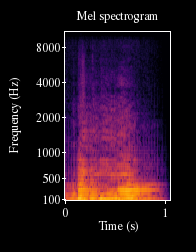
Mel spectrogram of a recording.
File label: saber; DitexManager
